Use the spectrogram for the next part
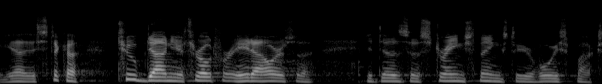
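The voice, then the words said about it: Raspy, strained voice. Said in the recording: “You can pray for my voice. I don't know if you can tell, but feels raspy. Raspy.”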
